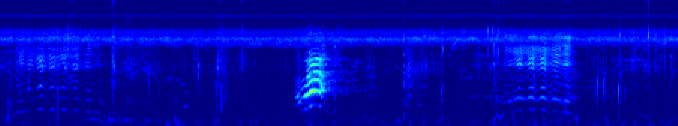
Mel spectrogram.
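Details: Pet goat on a countryside farm, being treated by its owners for a wound that left it limping. Three wavering bleats: one at the start, a short sharp louder one midway, and a longer quavering one near the end. Quiet people's voices and a steady high hiss.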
